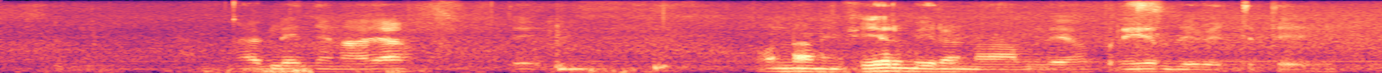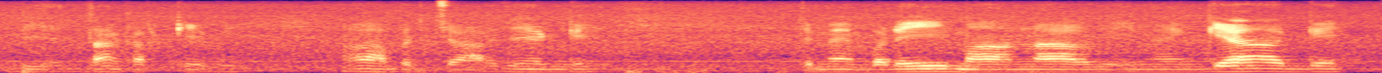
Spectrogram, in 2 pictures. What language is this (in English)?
Punjabi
